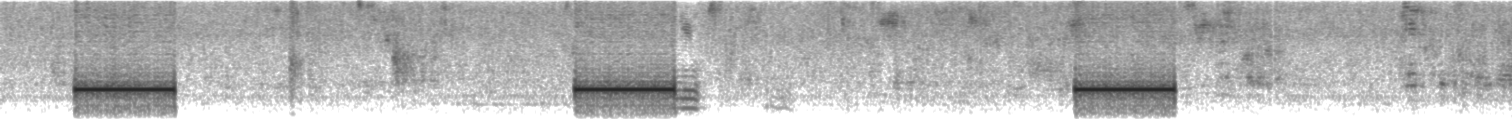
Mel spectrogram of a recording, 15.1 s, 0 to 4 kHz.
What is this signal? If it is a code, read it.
Ringback tone (Europe, 425 Hz).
